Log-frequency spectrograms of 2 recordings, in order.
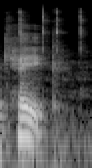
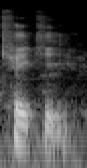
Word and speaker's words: cake: Like in cake, that you don't say the E, you don't pronounce it. It's not cakey. It's just cake.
